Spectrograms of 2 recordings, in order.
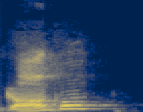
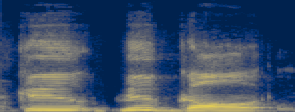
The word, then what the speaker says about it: googol: Is it Goggle? What's the number called? Well, I mean that term was made up in the 1960s by some mathematician's kid. Yeah, you're right. It's Google, not spelled like Google, but Googol, and that's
